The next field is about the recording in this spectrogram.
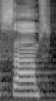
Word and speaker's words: Psalms: So, it's pronounced Psalms, but it's got a silent P at the start.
